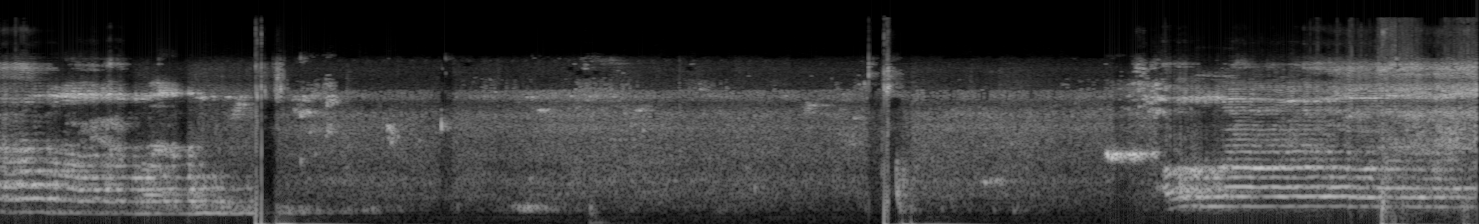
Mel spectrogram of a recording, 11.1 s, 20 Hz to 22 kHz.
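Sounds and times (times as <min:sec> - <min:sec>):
faint high chirping: 0:00.0 - 0:11.0
steady background hiss: 0:00.0 - 0:11.0
sharp click: 0:01.9 - 0:02.6, 0:06.5 - 0:07.1.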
